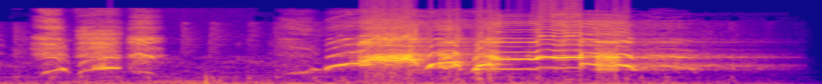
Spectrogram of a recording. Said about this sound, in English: Hey, Sheriff. Why'd she keep screaming the whole time? That crazy girl done drove herself hoarse. I couldn't stand it.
